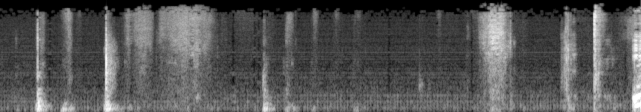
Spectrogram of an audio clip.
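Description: Tarot cards are cut and handled close by, giving scattered soft slaps, rustles and brief shuffling bursts separated by silent gaps, with no talk.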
